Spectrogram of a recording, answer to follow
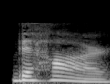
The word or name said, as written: behar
